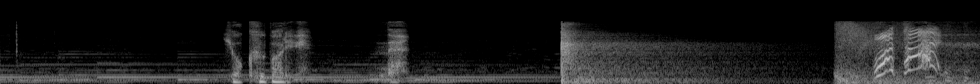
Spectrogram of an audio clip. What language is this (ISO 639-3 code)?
jpn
